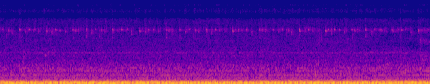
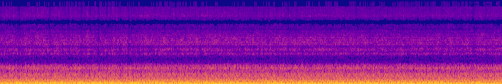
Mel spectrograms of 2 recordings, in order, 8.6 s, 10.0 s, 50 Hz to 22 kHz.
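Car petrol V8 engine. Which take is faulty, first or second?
second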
